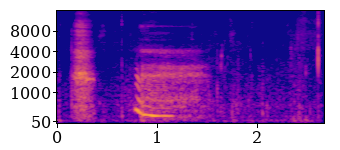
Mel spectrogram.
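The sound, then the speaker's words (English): Sniffling: a quick wet sniff, then a brief breathy whimper that slides downward in pitch before fading into quiet room noise. No one speaks. “Oh, baby, you're sniffling, hey?”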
